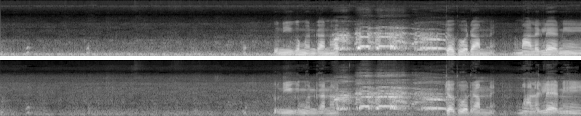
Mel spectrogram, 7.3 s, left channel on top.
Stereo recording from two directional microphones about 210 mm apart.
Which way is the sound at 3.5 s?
10° left (ahead or behind).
